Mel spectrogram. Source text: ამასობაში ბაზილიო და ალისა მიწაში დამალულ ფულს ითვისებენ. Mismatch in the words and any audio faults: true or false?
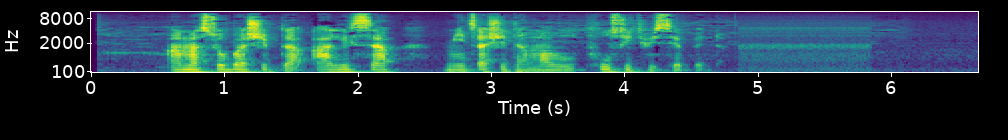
true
